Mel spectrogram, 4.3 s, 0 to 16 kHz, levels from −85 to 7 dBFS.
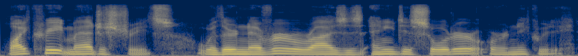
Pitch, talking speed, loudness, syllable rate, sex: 145 Hz, 150 wpm, -16 LUFS, 6.6 syllables/s, male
